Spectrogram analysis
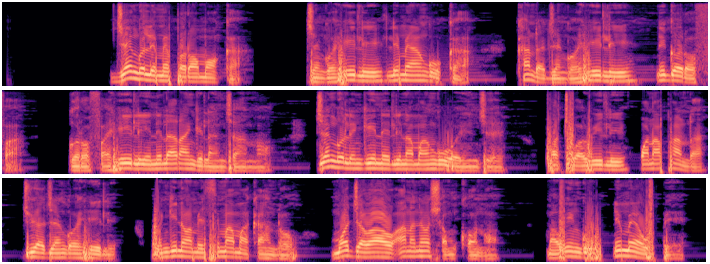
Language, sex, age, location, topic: Swahili, male, 18-24, Kisumu, health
